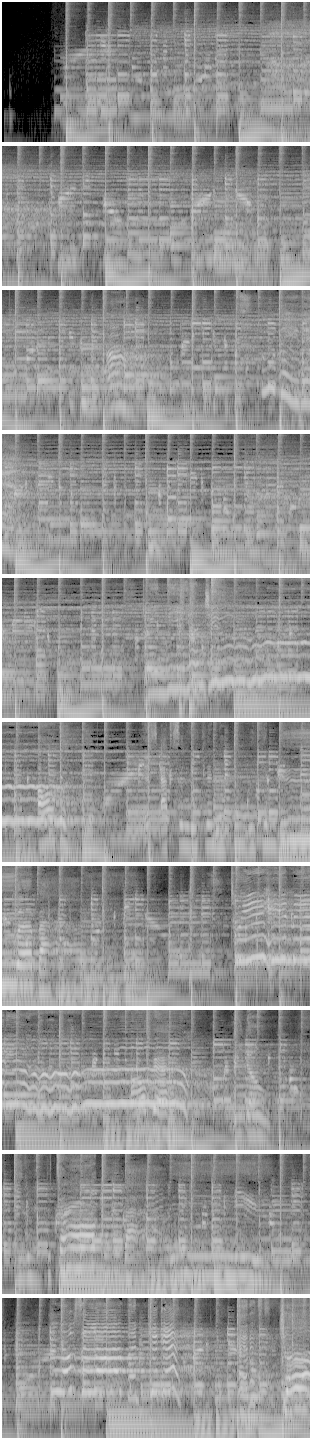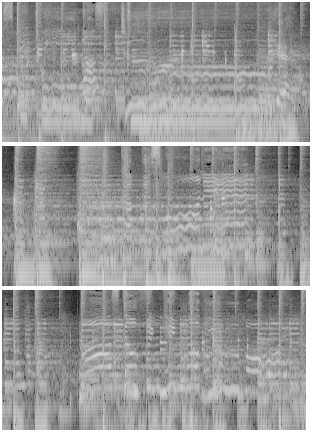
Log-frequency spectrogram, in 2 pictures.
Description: ※小さなチリノイズが少しあります。
コメント ドリーミーなMELLOW LOVERS!!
